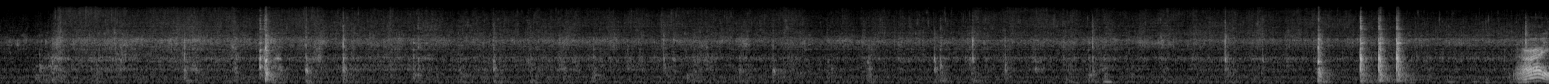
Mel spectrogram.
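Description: Ground beef browns in a hot pan while tostadas are made, with a steady close sizzle and occasional sharper scrapes and clinks from stirring.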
